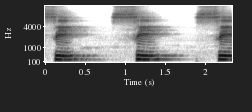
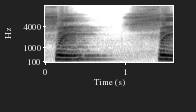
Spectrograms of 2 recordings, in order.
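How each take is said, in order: First: "সি" with sharp light s; Seen's SI. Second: "সি" thick, air pressed then released; pressed Saad SI. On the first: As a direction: clean hiss on each "সি". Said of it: "সিন জেড". (সিনের "সি") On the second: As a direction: push the air through heavy "সি". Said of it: "বাতাসে চাপ দিয়ে ছেড়ে দিচ্ছি". (বাতাসে চাপ দিয়ে "সি") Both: Shown as a demonstration.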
